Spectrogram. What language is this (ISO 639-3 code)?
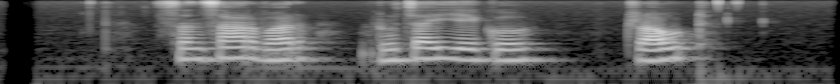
nep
